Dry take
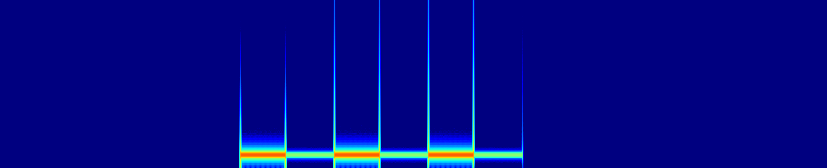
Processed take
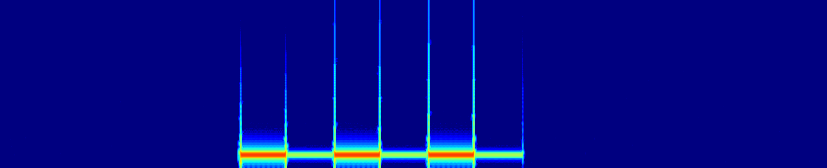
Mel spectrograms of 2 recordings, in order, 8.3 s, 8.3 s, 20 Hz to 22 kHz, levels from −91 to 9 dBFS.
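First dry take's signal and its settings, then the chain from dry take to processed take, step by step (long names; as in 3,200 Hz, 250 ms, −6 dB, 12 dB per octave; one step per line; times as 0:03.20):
tone at two levels in turn 340 Hz −10 dBFS, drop 29.5 dB, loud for 0.45 s, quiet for 0.49 s, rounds 3
spectral magnitudes quantised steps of 15 dB
comb filter 5.5 ms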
